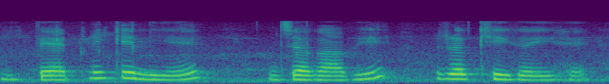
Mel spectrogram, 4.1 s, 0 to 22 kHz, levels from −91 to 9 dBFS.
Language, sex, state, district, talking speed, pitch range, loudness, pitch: Hindi, female, Tripura, West Tripura, 120 wpm, 200-245 Hz, -15 LUFS, 215 Hz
